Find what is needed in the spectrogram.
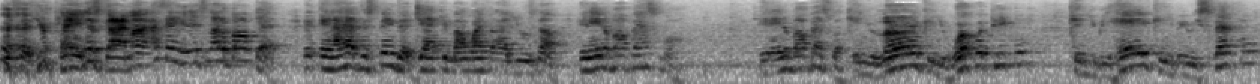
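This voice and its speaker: A man with an American accent speaks in a high pitch with very wide pitch swings, at a fairly quick pace. Noticeable background noise and audible room echo fill the recording. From Hartford, Connecticut. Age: 70s. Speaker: basketball coach. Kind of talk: interview on a live stream.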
